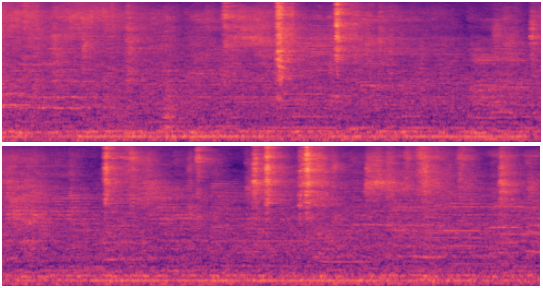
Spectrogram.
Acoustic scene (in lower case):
restaurant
